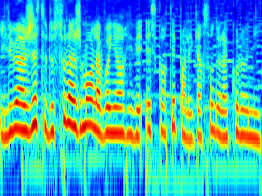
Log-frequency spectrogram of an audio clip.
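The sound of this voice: This recording carries an unforced reading voice.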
